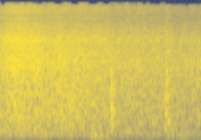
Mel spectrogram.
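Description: Steady rush of storm-driven water and wind, with splashing, as floodwater rises around low-lying stilt houses in a typhoon.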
